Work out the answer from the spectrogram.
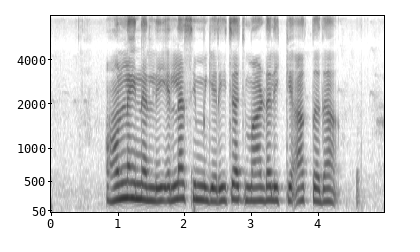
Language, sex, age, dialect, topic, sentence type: Kannada, female, 18-24, Coastal/Dakshin, banking, question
